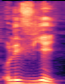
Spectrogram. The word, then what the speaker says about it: Olivier: pronounce your own name I pronounce my name in French Olivier Olivier but I say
